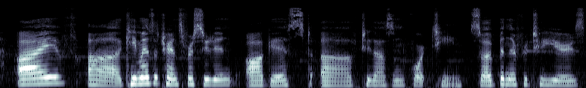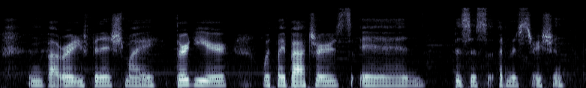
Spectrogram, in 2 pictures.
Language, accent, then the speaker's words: English; Anchorage, Alaska, United States; I am from Anchorage, Alaska, and my family comes from up north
